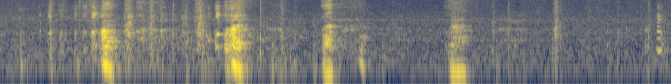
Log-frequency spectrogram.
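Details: A male pug named Stitch rubbing and scratching his itchy neck inside a small room, giving a few short throaty grunts and snuffles, two louder ones early and others spaced unevenly.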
